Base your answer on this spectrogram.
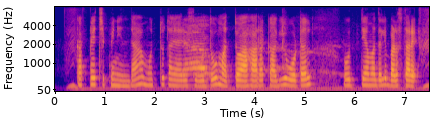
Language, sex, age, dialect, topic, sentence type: Kannada, male, 41-45, Mysore Kannada, agriculture, statement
